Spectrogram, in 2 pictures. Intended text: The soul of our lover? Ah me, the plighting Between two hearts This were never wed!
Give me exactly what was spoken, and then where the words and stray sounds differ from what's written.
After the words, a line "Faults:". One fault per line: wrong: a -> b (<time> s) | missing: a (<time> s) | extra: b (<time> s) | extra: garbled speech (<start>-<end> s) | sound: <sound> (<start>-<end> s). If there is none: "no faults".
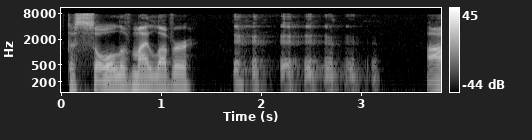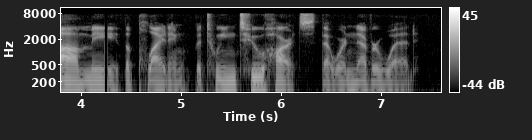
The soul of my lover? Ah me, the plighting Between two hearts That were never wed!
Faults:
wrong: our -> my (0.7 s)
sound: laugh (1.7-3.3 s)
sound: dropout (4.2-4.3 s)
wrong: This -> That (6.4 s)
